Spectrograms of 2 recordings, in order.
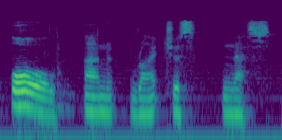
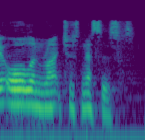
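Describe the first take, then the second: First: "all unrighteousness" slow and spaced out, lower; stress on ALL. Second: Said in the usual way. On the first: Shown as a demonstration. Preacher correcting the plural to what scripture says, "all unrighteousness" slow and emphatic. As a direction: draw out "all", then measure out "unrighteousness". Stresses the actual singular wording.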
